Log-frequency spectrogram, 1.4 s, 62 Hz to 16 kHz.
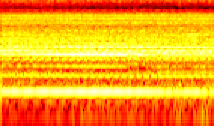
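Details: Samsung manual microwave, model M171N, reported as noisy: a loud, steady low hum with a buzzy edge drones while running, with what sounds like a shorting/arcing noise.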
